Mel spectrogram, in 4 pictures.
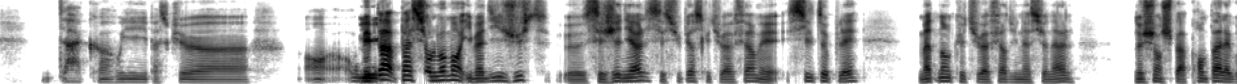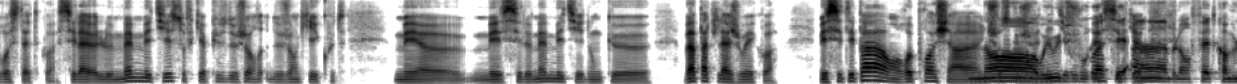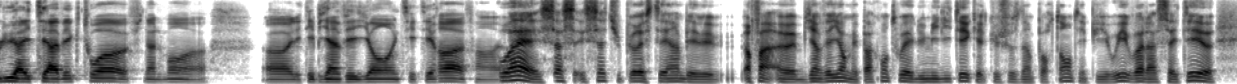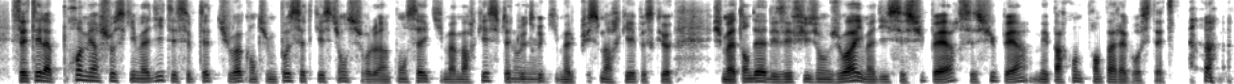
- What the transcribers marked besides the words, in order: unintelligible speech; laugh
- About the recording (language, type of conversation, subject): French, podcast, Peux-tu me parler d’un mentor qui a tout changé pour toi ?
